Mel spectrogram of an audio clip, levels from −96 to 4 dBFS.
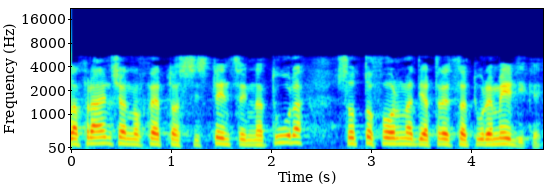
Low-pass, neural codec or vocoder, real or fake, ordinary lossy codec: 5.4 kHz; codec, 16 kHz, 4 kbps, X-Codec, WavLM features, trained on Multilingual LibriSpeech; fake; none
